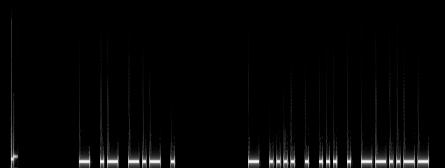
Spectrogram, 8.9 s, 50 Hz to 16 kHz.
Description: Morse code, heard as a keyed tone, about 17 wpm, 700 Hz. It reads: TAKE THESE,
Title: 3x Word-Spacing - Sentences from Top 300 Words - 17wpm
